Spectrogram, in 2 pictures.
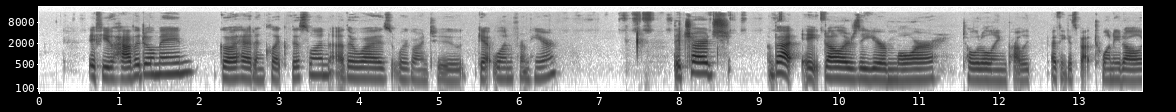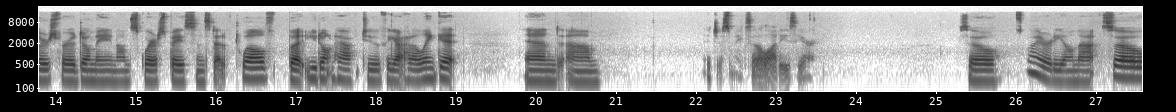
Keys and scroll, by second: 18.0-21.9 typing.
